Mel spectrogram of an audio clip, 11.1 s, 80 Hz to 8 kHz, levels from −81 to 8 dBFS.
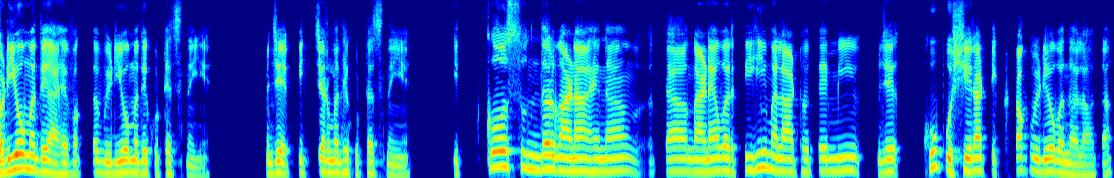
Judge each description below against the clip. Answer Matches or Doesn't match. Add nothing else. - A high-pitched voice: Doesn't match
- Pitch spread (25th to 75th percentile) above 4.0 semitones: Doesn't match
